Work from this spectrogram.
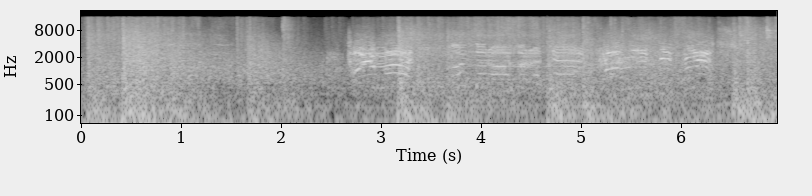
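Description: Company of Heroes 2 battle with tanks and a Pak 43 anti-tank gun: rolling bursts of gunfire and booming blasts, mixed with in-game radio voices and a commentator talking throughout.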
